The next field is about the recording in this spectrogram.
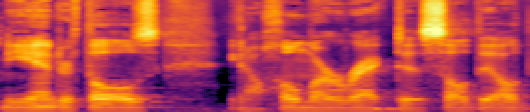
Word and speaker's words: Neanderthal: Now, first off, I will say, I call them Neanderthals. If you talk to any scientists, typically they call them Neanderthals. That is, pronouncing the TH as a T because it's based on the German pronunciation.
